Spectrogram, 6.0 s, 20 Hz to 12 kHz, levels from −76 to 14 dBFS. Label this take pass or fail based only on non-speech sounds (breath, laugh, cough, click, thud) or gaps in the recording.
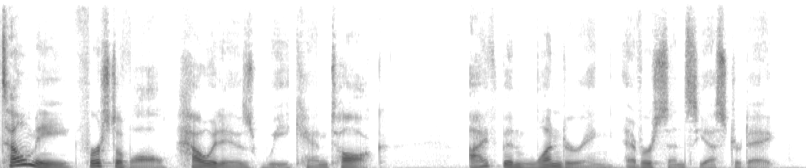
pass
